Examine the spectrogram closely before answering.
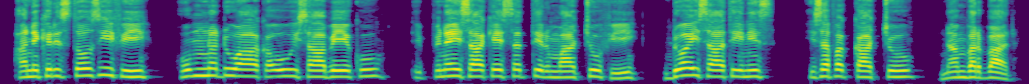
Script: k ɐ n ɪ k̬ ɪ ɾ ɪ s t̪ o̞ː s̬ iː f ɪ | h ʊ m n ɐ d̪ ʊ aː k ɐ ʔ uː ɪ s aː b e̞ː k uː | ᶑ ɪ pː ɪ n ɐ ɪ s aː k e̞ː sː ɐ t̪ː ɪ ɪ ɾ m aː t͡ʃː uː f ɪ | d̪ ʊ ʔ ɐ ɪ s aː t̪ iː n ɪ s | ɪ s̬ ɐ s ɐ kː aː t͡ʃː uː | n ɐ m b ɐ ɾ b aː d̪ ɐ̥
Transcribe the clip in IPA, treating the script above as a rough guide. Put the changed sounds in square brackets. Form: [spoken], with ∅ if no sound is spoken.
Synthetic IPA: [ʔ] ɐ n ɪ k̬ ɪ ɾ ɪ s t̪ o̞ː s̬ iː f ɪ | h ʊ m n ɐ d̪ ʊ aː k ɐ ʔ uː ɪ s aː b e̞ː k uː | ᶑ ɪ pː ɪ n ɐ ɪ s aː k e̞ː sː ɐ t̪ː ɪ ɪ ɾ m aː t͡ʃː uː f ɪ | d̪ ʊ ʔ ɐ ɪ s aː t̪ iː n ɪ s | ɪ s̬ ɐ [f] ɐ kː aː t͡ʃː uː | n ɐ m b ɐ ɾ b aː d̪ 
